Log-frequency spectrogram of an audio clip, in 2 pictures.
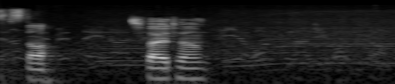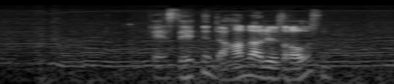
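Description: A racing car engine drones and rises in pitch as the car speeds up.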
